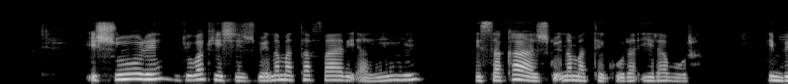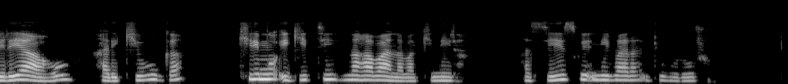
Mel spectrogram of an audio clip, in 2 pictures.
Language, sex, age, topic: Rundi, female, 36-49, education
